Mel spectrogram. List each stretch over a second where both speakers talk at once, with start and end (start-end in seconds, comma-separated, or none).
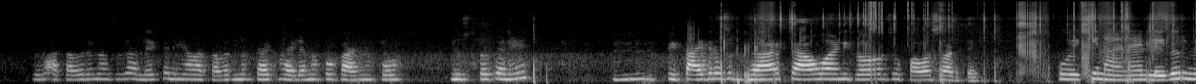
none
